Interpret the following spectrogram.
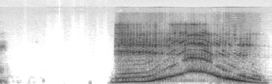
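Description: A woman's voiced lip trill, the 'bubble' exercise, sung as one slide: it starts after a short silence on a low held note, glides up to a peak and back down below where it began. It is done with the breath pushed, the forced way of doing it.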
